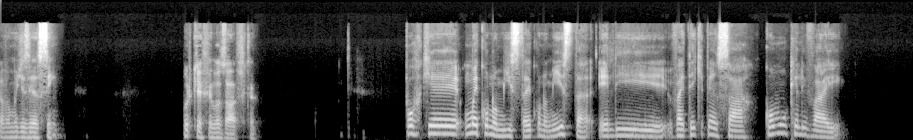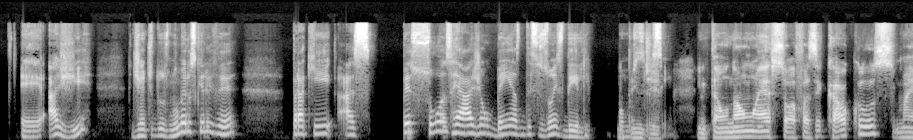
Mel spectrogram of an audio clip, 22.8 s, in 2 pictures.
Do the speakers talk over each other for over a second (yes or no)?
no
